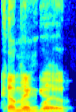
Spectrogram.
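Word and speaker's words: Kum & Go: We have a gas station chain in the Midwest called Come and Go. Come and go. As a C-U-M? Yeah. No. No, it's K-U-M is actually how it's spelled.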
